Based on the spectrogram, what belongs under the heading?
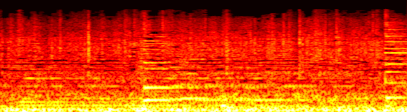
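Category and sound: nature, rain falling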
